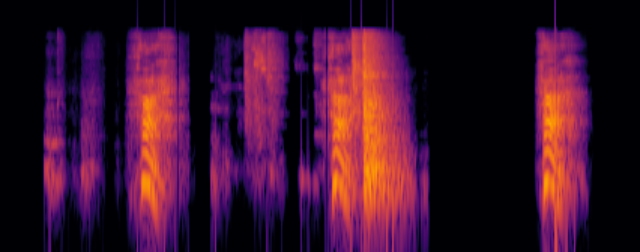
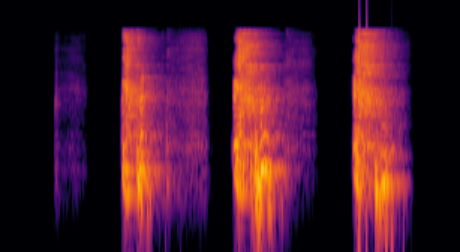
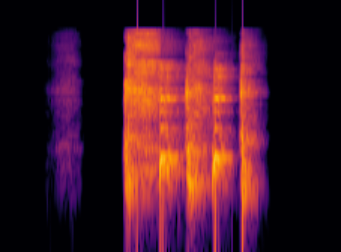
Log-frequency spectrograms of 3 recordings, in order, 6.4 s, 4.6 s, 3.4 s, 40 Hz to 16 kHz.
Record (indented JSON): {
  "exhalation_length": "6.4 s",
  "exhalation_amplitude": 26947,
  "exhalation_signal_mean_std_ratio": 0.35,
  "three_cough_length": "4.6 s",
  "three_cough_amplitude": 29049,
  "three_cough_signal_mean_std_ratio": 0.41,
  "cough_length": "3.4 s",
  "cough_amplitude": 32237,
  "cough_signal_mean_std_ratio": 0.46,
  "survey_phase": "beta (2021-08-13 to 2022-03-07)",
  "age": "65+",
  "gender": "Male",
  "wearing_mask": "No",
  "symptom_cough_any": true,
  "smoker_status": "Never smoked",
  "respiratory_condition_asthma": false,
  "respiratory_condition_other": false,
  "recruitment_source": "REACT",
  "submission_delay": "3 days",
  "covid_test_result": "Negative",
  "covid_test_method": "RT-qPCR",
  "influenza_a_test_result": "Negative",
  "influenza_b_test_result": "Negative"
}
